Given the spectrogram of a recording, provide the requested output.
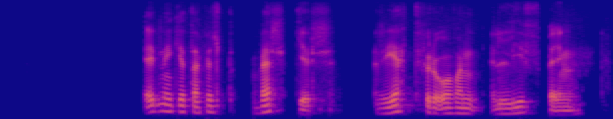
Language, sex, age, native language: Icelandic, male, 30-39, Icelandic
